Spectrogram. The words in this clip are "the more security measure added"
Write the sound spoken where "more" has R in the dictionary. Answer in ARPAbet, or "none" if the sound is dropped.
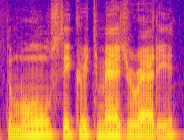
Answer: L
